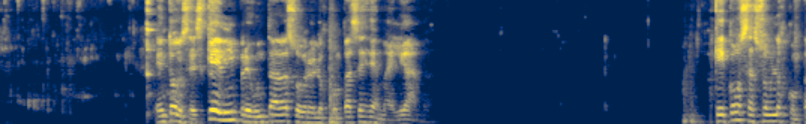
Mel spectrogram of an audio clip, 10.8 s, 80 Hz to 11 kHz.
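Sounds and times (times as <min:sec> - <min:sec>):
water being poured or sipped, trickling and dripping: 0:00.0 - 0:02.1
speech: 0:02.0 - 0:05.7, 0:09.5 - 0:10.7.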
